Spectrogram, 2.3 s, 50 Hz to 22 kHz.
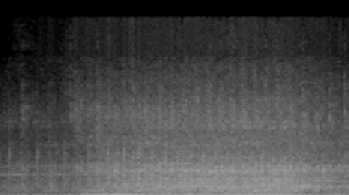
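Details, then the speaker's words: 1975 Jaguar XJ6 straight-six, warm idle after K-Seal head gasket treatment for coolant leak into cylinder 2: light quick tappet ticking due to way too thin flushing oil, oil pressure about 30 psi instead of 40. "It does have way too thin oil, so it's a little tappety, but it's great for flushing it out."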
